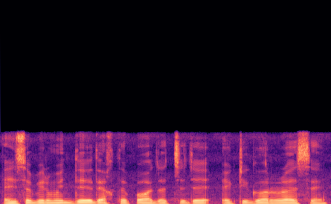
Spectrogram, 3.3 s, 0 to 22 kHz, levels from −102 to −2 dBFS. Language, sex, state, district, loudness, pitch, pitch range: Bengali, male, Assam, Hailakandi, -15 LUFS, 105 Hz, 100-105 Hz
